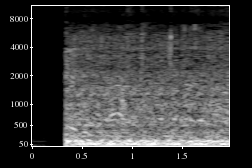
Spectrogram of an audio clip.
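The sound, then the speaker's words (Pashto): A loud, steady roar of an engine and people's voices breaks in as locals try to free a vehicle stuck on a badly damaged road to Nesh district in Kandahar. The dense noise holds unbroken once it starts. “د کندهار د نیش ولسوالۍ ته پر دغه غزیدې لار خلک دغه موټر د رایستلو په هڅه کې دي چې د لارې د خرابوالي له امله په یو منډه کې بند پاتې دي.”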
